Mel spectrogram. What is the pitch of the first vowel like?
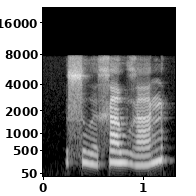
low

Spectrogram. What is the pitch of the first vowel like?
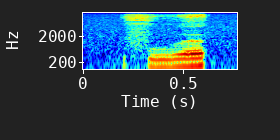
rising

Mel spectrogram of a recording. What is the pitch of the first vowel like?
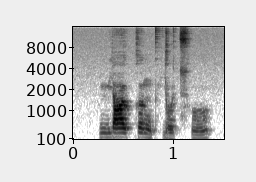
high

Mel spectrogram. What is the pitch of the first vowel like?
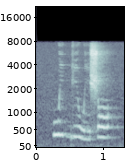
high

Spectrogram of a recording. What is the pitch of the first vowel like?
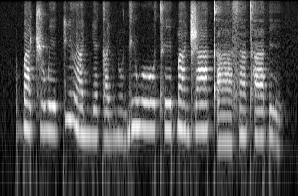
low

